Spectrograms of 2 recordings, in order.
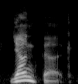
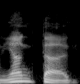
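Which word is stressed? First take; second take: Young; Thug. First: The word young carries strong emphasis. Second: The name is said with ordinary, even stress.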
